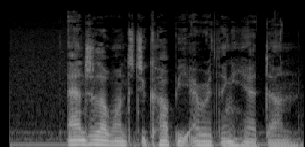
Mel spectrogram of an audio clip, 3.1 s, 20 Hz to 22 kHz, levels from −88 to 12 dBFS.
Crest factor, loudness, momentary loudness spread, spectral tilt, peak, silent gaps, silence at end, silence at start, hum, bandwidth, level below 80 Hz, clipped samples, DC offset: 18 dB; -27 LUFS; 18 LU; -6 dB/octave; -10 dBFS; none; 0 s; 0.1 s; none; 15 kHz; -40 dBFS; under 0.1%; under 0.1%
